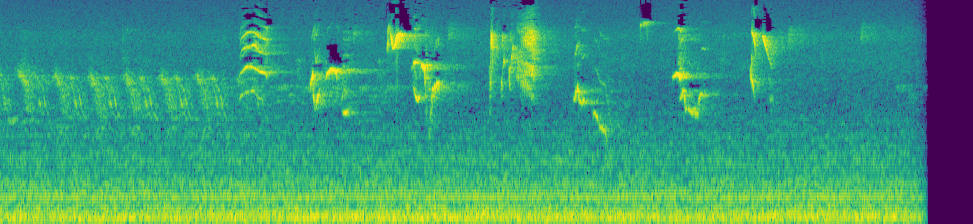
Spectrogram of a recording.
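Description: A gray catbird sings a rambling run of squeaky, chattering and slurred phrases, each different from the last, over a low steady hum.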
